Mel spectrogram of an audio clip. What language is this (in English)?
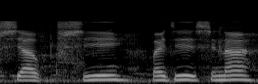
Bodo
